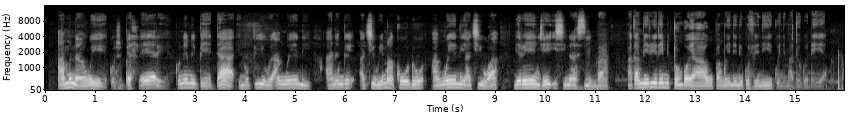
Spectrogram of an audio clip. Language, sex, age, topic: Ndau, male, 18-24, health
